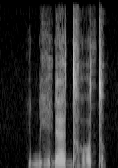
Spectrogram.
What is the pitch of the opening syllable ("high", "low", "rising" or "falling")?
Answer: rising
